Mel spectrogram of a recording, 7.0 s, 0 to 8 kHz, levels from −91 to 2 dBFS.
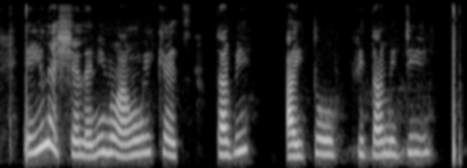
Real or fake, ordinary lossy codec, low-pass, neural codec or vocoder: fake; none; 7.2 kHz; vocoder, 44.1 kHz, 80 mel bands, Vocos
